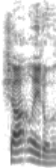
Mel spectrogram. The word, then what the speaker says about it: Châtellerault: Châtellerault, that's it. How can you not pronounce that?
